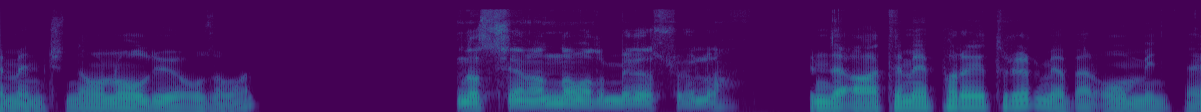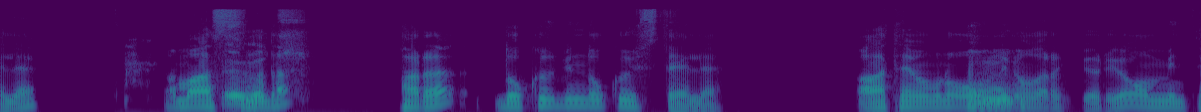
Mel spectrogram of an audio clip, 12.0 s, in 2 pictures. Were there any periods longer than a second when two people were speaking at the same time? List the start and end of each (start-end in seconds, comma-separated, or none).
none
